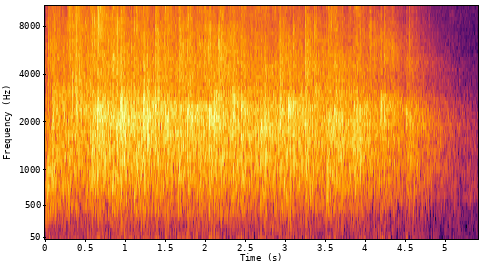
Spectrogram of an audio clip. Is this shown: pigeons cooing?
no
